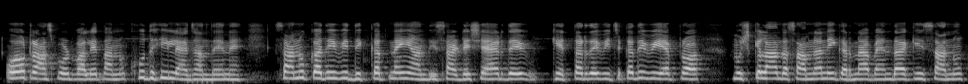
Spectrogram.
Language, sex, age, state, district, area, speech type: Punjabi, female, 30-45, Punjab, Amritsar, urban, spontaneous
